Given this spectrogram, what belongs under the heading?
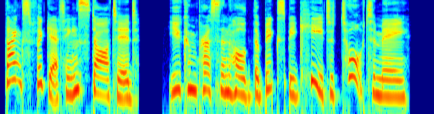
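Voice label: wake up skipped British English; Bixby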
